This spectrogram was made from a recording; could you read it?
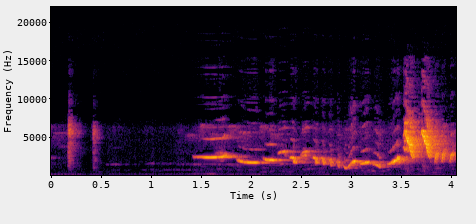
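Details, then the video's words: Male white-rumped shama singing in the wild: after two faint high ticks and a pause, a rich run of whistled phrases sliding up and down, ending in rapid, buzzy high warbles. "pastol brani lwan dwasa"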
